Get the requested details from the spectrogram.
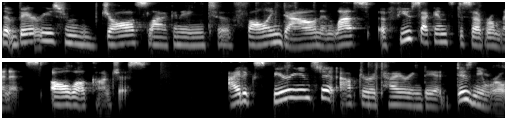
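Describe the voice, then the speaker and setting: A woman's ordinary speaking voice in a General American accent, medium in pitch with lively intonation, at a moderate pace, on a very clean recording with a silent background. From Ohio, US Midwest. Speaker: actor and writer. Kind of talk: essay reading.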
